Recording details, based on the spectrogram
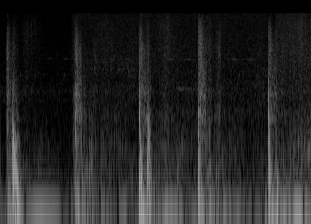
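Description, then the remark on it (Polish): Five sharp, gritty scuffs of a shoe kicking sand up into the air, evenly spaced about every half second, moderately loud, with quiet gaps between them. “Muszą państwo uwierzyć, że to leciał w powietrzu kopnięty przeze mnie piasek.”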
